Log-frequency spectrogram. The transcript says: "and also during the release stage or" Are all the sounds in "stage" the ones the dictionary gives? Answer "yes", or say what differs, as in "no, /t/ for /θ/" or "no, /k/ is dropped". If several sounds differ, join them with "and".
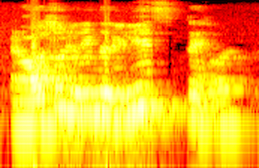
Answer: no, /dʒ/ is dropped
